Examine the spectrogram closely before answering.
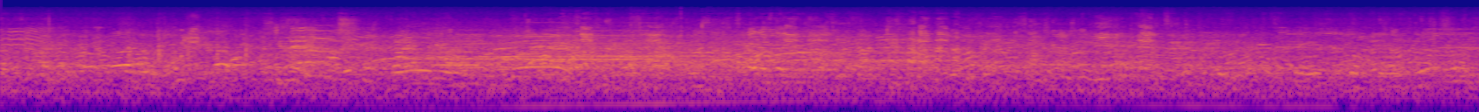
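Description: Several men shout and call out to each other outdoors.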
